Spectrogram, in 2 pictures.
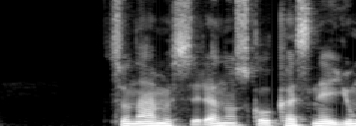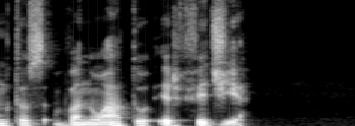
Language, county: Lithuanian, Šiauliai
